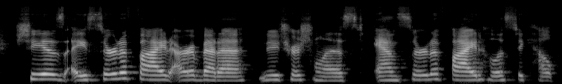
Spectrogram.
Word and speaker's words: Ayurveda: So I actually messaged it to you phonetically. It's Ayurveda. Ayurveda.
